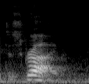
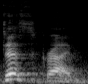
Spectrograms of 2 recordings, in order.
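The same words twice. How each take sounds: First: The stress is on the second syllable. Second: The stress is on the first syllable. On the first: The speaker calls it right. "You say describe ... unstressed followed by a stressed" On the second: The speaker calls it wrong. "it's so hard to say them backwards"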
